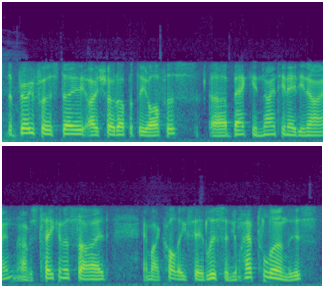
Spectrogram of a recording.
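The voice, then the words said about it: Australian accent. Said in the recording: “my little accent. ... From Australia,”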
